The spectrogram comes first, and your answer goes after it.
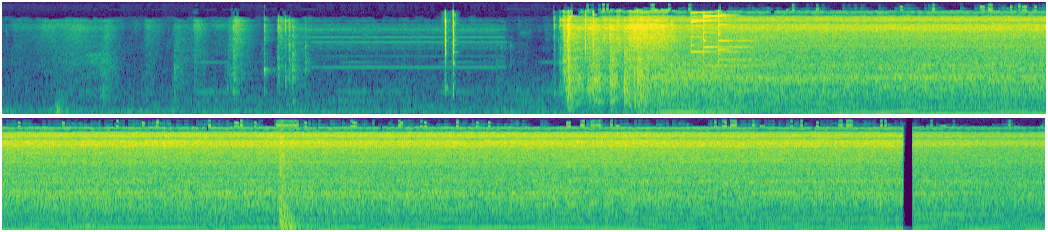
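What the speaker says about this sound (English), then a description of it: "So now I am going to turn on the car and see if it works fine or not." A car engine starts right after a battery change, cranking briefly before catching, then settles into a steady, fairly loud idle that continues with a low rumble.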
